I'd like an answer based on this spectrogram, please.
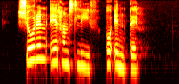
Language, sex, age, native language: Icelandic, female, 13, Icelandic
